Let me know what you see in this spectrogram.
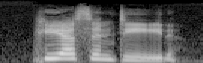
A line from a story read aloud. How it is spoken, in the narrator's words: he laughed bitterly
